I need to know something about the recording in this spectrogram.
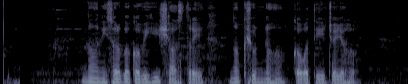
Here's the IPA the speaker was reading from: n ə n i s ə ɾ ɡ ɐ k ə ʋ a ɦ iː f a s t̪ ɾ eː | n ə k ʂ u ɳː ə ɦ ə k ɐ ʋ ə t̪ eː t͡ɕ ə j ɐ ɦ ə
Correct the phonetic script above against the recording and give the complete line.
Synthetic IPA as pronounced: n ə n i s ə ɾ ɡ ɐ k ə ʋ i ɦ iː ɕ a s t̪ ɾ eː | n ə k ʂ u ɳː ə ɦ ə k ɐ ʋ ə t̪ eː t͡ɕ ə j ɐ ɦ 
